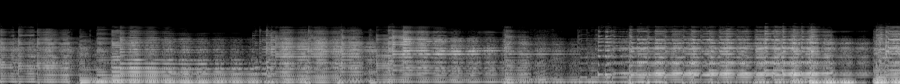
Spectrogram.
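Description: Electric guitar, a Hallmark Swept Wing, playing chords through the Crazy Tube Circuits White Whale spring reverb and tremolo pedal. The volume pulses several times a second from the tremolo.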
